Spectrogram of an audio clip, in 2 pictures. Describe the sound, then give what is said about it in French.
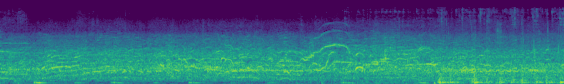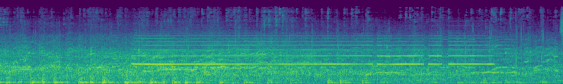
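A joyful crowd of Ethiopian Christians at a basin, being sprinkled with water blessed by priests to purify them: dense, steady cheering and chatter with scattered shouts, and sustained high tonal notes rising above the din in the latter half. “cette ambiance de joie que nous allons nous éloigner du bassin où la foule se fait asperger, purifier.”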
